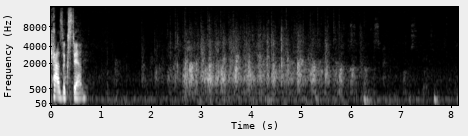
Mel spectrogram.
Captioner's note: applause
